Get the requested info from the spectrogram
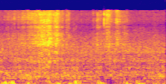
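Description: Rumbling, rustling noise close to the microphone as a net skirt swings past it, with brief hissy rustles about half a second and a second and a half in.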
